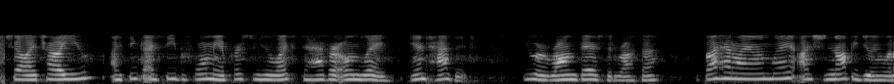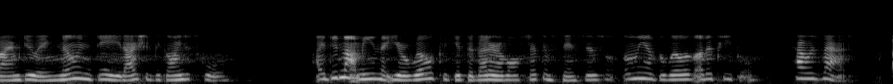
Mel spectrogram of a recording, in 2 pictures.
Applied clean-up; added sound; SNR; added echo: none; none; none; none.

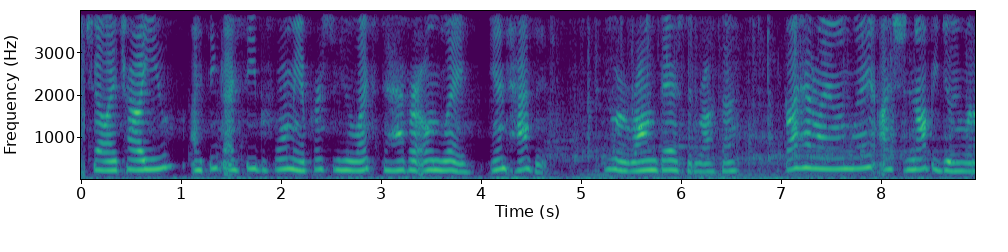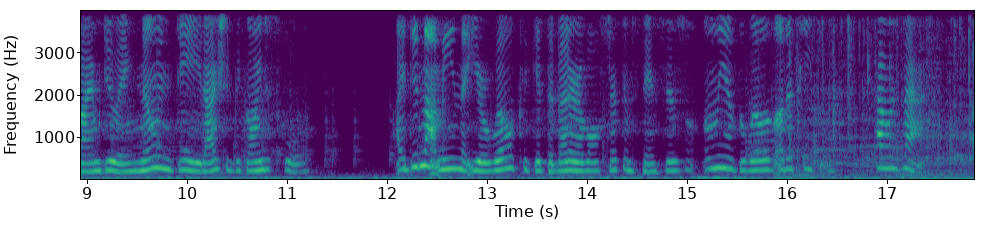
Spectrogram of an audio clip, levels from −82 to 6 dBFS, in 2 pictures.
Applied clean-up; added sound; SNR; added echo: none; Sink (filling or washing); 16 dB; none.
